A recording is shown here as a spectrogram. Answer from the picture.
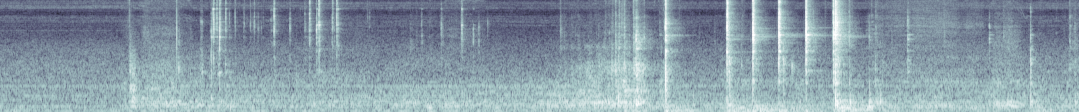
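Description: Steel locking pliers clicking and clinking against a torch-heated hub stud as they are clamped on to turn it out: scattered light ticks, then about six sharp metallic clicks in quick succession past the middle. A faint steady hiss from the lit oxyacetylene torch lies under it.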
